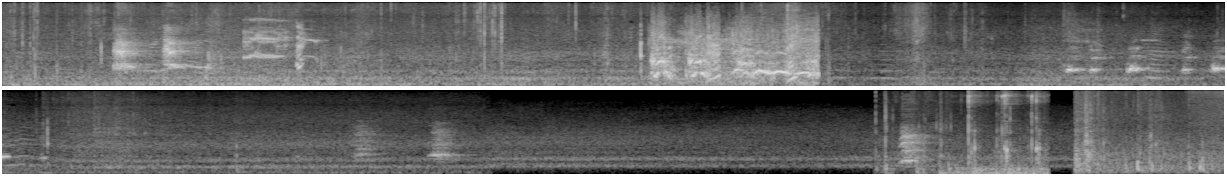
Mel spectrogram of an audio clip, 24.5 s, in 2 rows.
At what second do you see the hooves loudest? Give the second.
22 s.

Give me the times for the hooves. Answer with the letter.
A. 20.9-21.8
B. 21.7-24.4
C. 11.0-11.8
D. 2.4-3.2
B.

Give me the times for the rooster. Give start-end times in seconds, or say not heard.
2.4-3.2.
